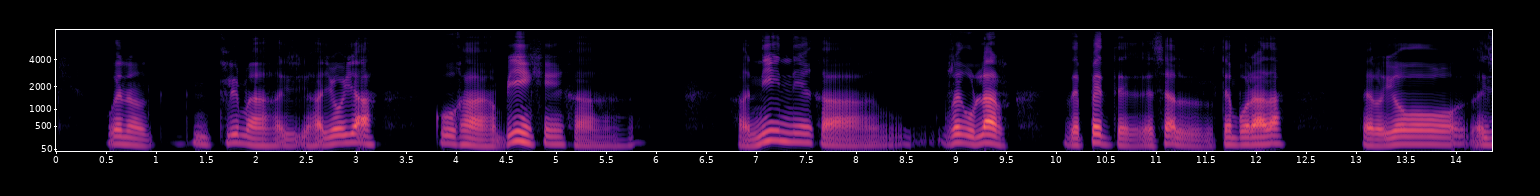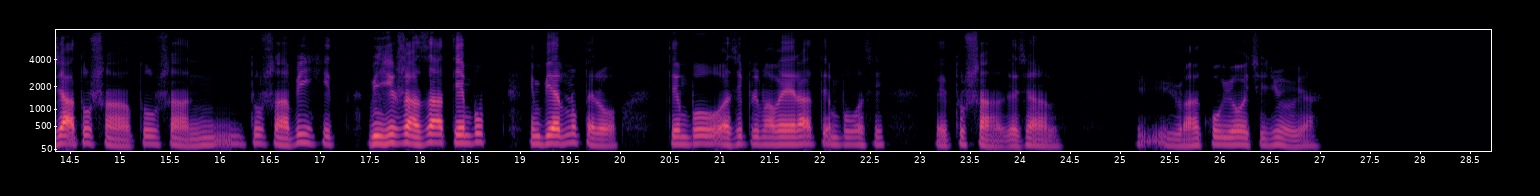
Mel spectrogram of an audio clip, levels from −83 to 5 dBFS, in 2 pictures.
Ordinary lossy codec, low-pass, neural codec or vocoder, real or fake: none; none; none; real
